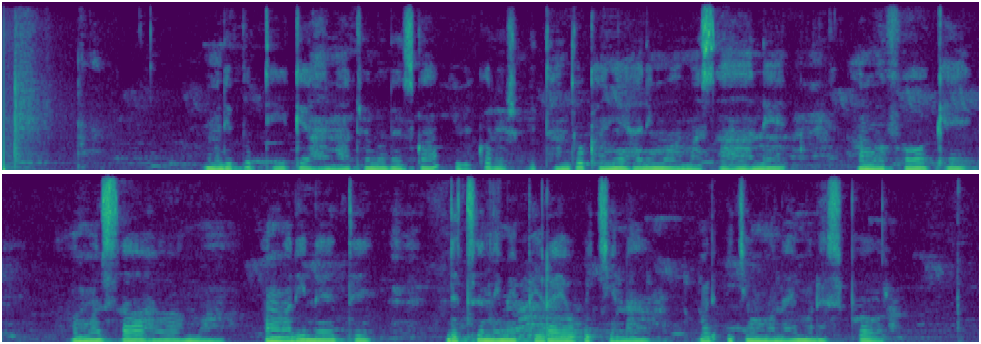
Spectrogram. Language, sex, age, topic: Kinyarwanda, female, 18-24, finance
